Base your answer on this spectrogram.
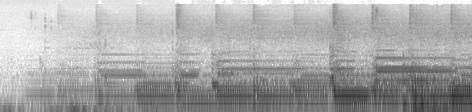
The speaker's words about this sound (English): Appropriate. It's raining.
